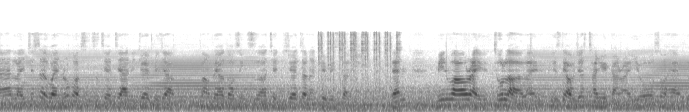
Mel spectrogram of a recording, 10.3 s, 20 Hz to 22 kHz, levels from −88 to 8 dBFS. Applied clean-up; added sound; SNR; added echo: none; Typewriter + Wind instrument, woodwind instrument; 12 dB; none.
